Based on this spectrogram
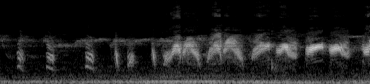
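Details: Chinese hwamei in a dawn song contest, a tame bird: a few burry, harsh notes first, then louder buzzy, slurred phrases ending in clear, repeated whistled notes.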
